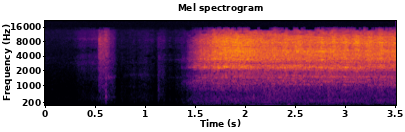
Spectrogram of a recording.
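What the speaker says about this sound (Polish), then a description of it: "jest przycisk do uruchamienia parę. I zobaczymy," A Philips steam generator releases a strong, steady hiss of steam after a couple of faint clicks, the loud rushing blast continuing without a break close to the mic.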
